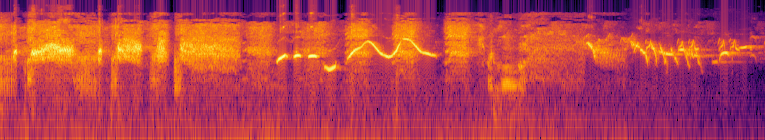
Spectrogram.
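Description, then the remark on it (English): A greater coucal, a member of the cuckoo family, sings a loud series of varied whistles, rising and falling slides, and rapid chirping trills, with short pauses between phrases and no talking. “The bird is a sembagam, or the greater coucal, a member of the cuckoo family.”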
